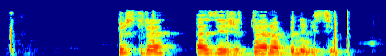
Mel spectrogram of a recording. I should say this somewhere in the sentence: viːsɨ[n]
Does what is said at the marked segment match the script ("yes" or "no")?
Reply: no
